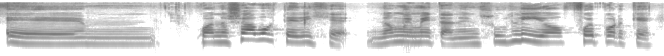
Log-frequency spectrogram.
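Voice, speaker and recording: Woman, Argentine accent, reality show contestant, heated argument, insistent, keeps asking if she is understood, mid-pitched voice. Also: measured pace, a little mellow, slight background noise. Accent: Argentine Spanish.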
